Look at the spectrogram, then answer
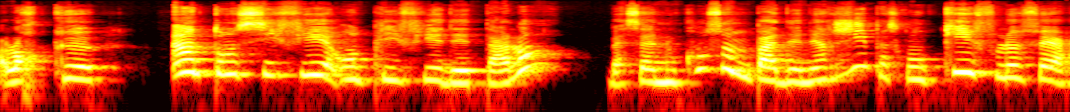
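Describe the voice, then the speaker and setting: A loud woman's voice, high-pitched, with very wide pitch swings. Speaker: sales professional and entrepreneur. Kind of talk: podcast interview. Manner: loud, animated; halting, many fillers and repetitions.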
